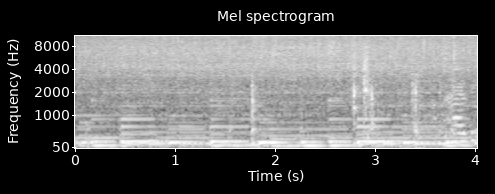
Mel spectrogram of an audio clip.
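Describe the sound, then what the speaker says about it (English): Garlic frying in a pan with onions for Saudi kabsah, a steady close sizzle with a low tonal hum underneath and a few light clinks of a spoon stirring, no talking. "Now I'm gonna add 1 spoon of garlic"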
